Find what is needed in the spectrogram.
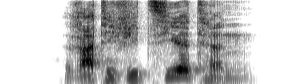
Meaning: inflection of ratifizieren: 1. first/third-person plural preterite 2. first/third-person plural subjunctive II
- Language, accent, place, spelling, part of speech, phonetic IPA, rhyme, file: German, Germany, Berlin, ratifizierten, adjective / verb, [ʁatifiˈt͡siːɐ̯tn̩], -iːɐ̯tn̩, De-ratifizierten.ogg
